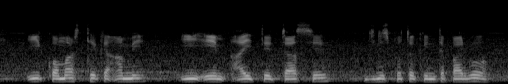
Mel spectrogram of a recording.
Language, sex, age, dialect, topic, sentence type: Bengali, male, 18-24, Standard Colloquial, agriculture, question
